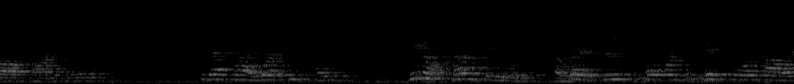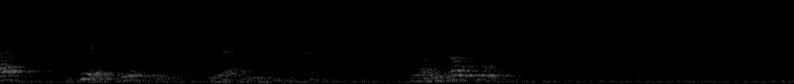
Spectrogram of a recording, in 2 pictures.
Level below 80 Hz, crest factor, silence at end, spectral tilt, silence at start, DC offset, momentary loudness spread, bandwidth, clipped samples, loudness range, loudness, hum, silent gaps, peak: -84 dBFS; 20 dB; 0 s; -6.5 dB/octave; 0 s; under 0.1%; 18 LU; 16 kHz; under 0.1%; 8 LU; -54 LUFS; none; none; -36 dBFS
